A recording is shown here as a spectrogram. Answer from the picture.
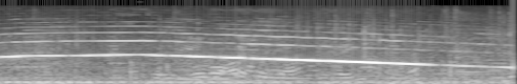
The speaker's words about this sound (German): Macht Platz für die Feuerwehr!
